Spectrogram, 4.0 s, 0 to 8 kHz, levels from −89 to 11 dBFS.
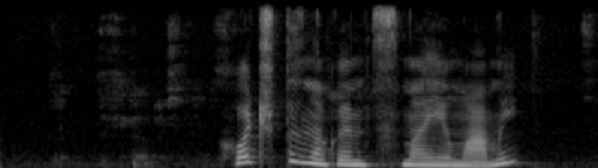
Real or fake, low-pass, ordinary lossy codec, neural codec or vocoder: real; none; none; none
